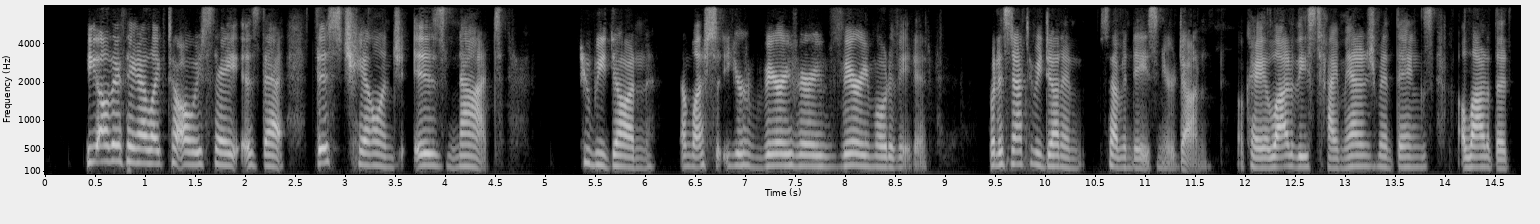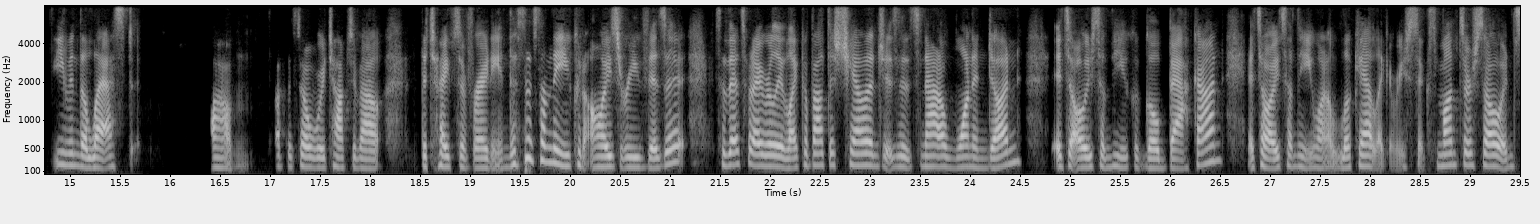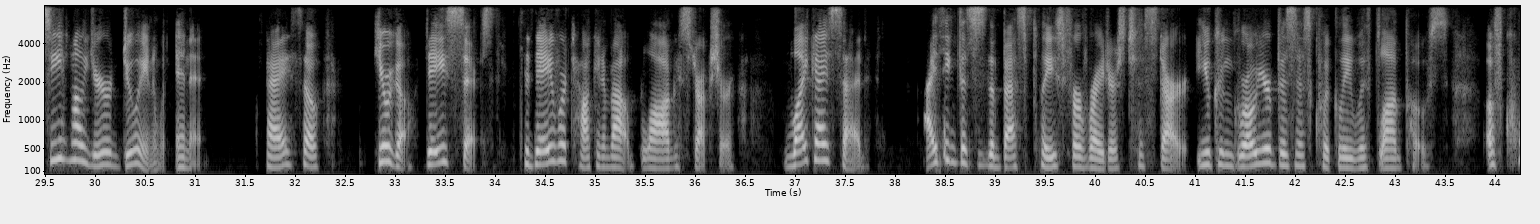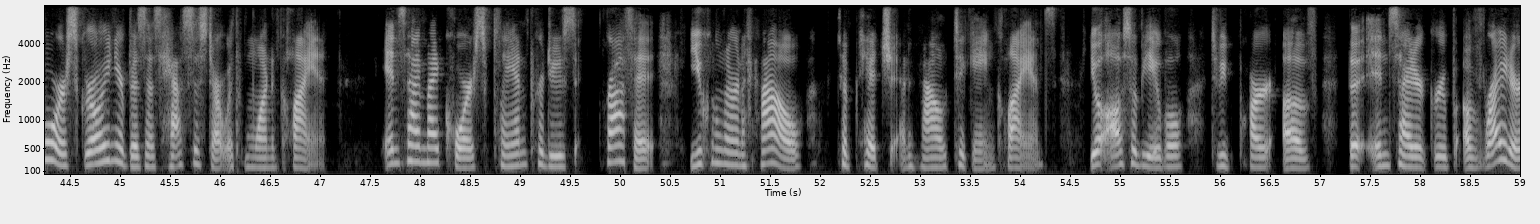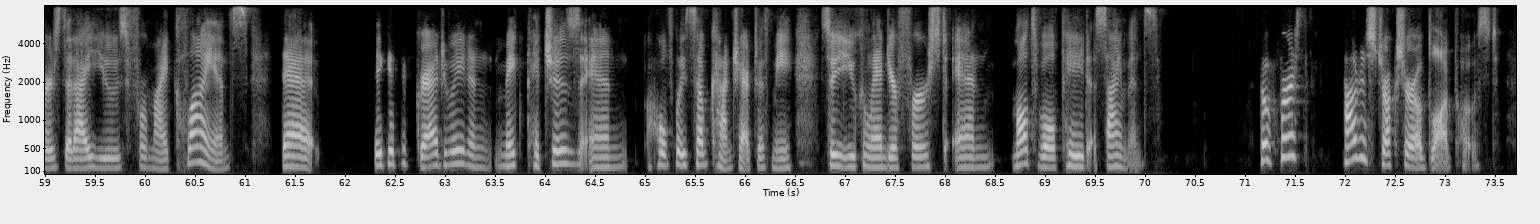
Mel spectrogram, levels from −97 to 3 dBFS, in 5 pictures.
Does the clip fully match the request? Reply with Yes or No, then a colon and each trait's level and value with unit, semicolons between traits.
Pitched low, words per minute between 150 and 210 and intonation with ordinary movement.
No: high, 190 Hz; average, 185 wpm; average, 3.9 semitones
